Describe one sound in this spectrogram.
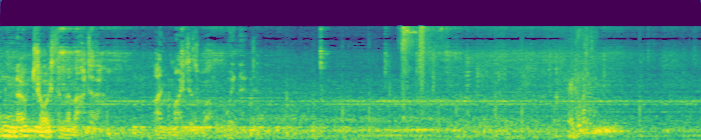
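A young woman talks through a microphone.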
